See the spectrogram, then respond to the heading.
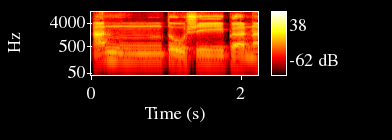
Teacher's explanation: Antusibana, nun sukun bertemu dengan huruf ta, bacaan ikhfa dibaca samar-samar.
